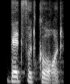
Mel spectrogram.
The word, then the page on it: Bedford cord: Indian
